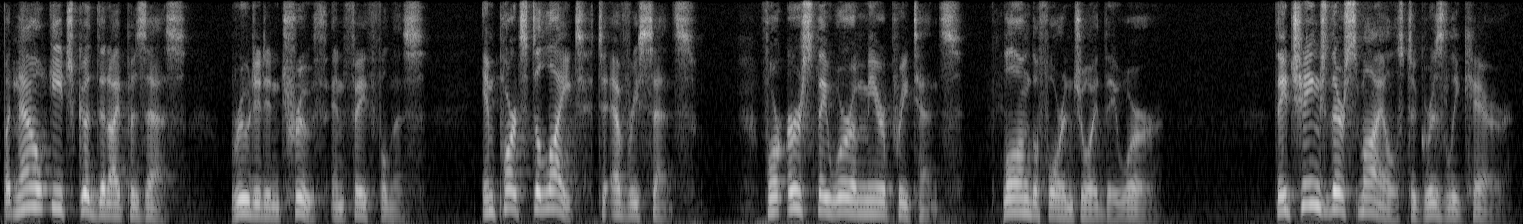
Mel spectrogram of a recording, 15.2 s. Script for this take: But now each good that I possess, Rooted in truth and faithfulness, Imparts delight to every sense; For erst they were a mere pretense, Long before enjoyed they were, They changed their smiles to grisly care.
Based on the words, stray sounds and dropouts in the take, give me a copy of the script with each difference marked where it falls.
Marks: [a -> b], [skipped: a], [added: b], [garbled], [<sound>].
But now each good that I possess, Rooted in truth and faithfulness, Imparts delight to every sense; For erst they were a mere pretense, Long before enjoyed they were, They changed their smiles to grisly care.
